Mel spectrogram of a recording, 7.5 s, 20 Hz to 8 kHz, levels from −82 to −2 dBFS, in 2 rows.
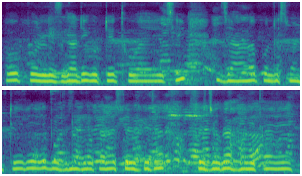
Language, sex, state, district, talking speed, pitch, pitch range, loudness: Odia, female, Odisha, Khordha, 110 wpm, 220 Hz, 215-230 Hz, -17 LUFS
